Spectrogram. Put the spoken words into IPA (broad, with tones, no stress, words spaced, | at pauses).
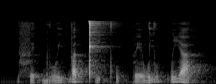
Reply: fe˨˩k̚buː˩˦jba˦˥t̚ kʰi˨˩ʔpʰu˨˩k̚peː˩˦wju˥˩k̚ wi˥˩a̯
